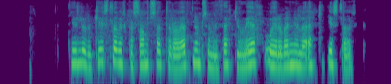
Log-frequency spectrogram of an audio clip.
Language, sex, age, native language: Icelandic, female, 40-49, Icelandic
